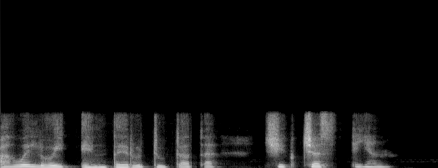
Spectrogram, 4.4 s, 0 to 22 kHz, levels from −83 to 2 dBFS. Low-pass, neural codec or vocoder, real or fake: 7.2 kHz; codec, 16 kHz in and 24 kHz out, 0.6 kbps, FocalCodec, streaming, 4096 codes; fake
